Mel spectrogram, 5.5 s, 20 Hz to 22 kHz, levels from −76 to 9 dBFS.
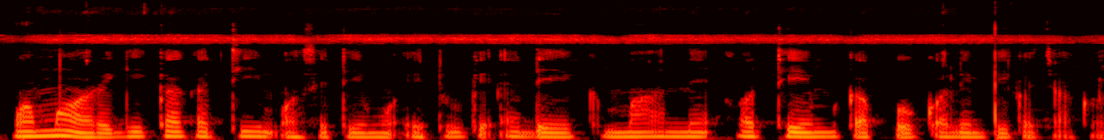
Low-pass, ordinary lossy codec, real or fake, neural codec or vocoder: none; none; real; none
